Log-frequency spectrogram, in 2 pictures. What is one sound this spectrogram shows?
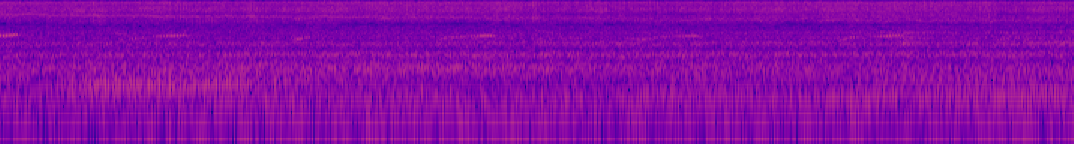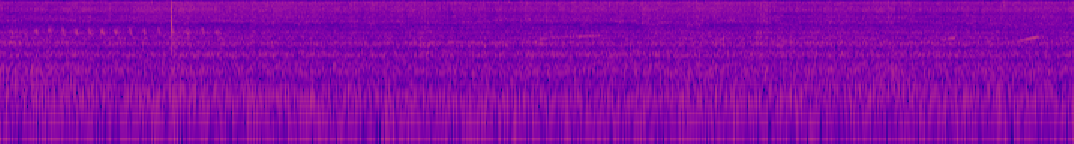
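A diesel locomotive rumbles steadily as it approaches in the distance.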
